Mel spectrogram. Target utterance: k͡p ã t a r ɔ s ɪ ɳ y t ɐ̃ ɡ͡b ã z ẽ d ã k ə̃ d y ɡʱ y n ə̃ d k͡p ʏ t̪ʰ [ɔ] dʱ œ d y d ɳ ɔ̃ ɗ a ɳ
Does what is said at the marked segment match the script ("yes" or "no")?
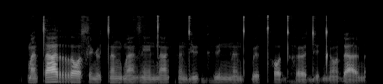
yes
